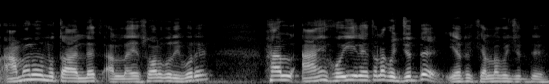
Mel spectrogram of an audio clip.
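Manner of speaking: ordinary talk, nothing marked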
